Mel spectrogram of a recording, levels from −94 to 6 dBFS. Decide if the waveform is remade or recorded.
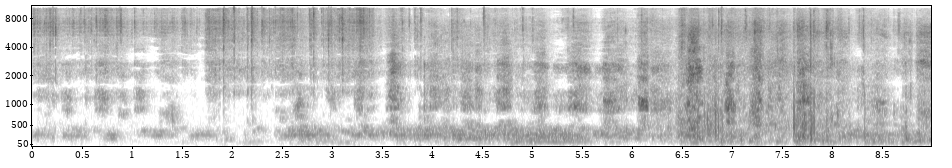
recorded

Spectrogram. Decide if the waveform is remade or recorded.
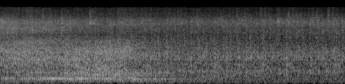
recorded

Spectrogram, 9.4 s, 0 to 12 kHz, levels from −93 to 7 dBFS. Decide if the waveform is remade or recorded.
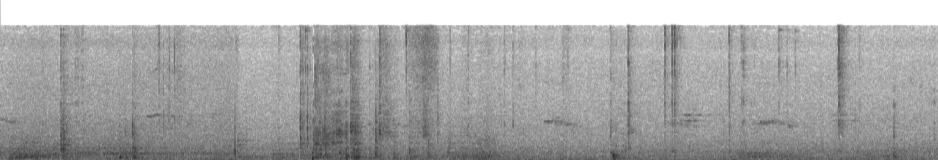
recorded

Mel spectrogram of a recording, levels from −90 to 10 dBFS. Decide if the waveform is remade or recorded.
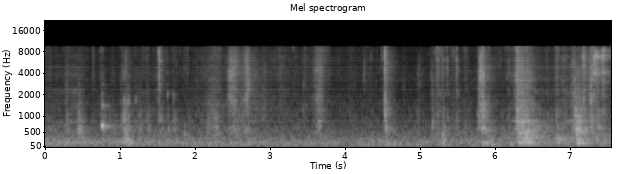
remade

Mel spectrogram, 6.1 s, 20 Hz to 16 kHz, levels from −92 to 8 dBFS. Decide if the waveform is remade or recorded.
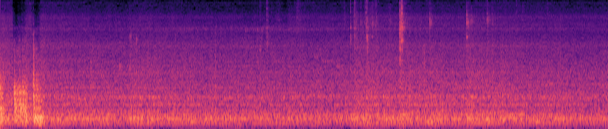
recorded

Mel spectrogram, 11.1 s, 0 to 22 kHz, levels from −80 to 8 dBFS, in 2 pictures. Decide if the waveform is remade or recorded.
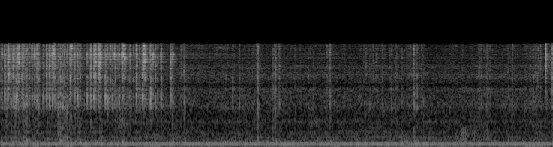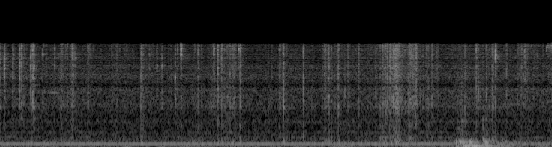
recorded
